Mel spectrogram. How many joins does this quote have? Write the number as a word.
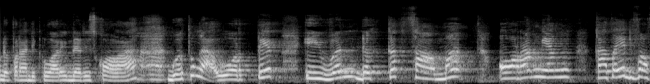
zero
